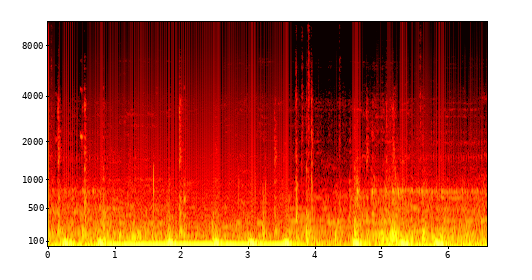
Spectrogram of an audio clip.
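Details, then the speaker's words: Ford EcoSport after starter carbon brushes and bendix replaced to fix a starting problem: starts cleanly into a low, even idle with no knocks or stumbles; normal idle. "Start करके देखते हैं और यह देखिए गाड़ी first class start हो रही है"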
